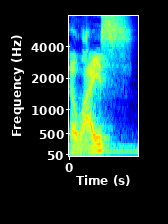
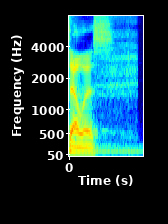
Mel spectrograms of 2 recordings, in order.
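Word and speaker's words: Ellice: totally named after Ellis Island e-l-l-i-c-e so like Elise okay um but yeah pronounced Ellis but yeah so it was under the British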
